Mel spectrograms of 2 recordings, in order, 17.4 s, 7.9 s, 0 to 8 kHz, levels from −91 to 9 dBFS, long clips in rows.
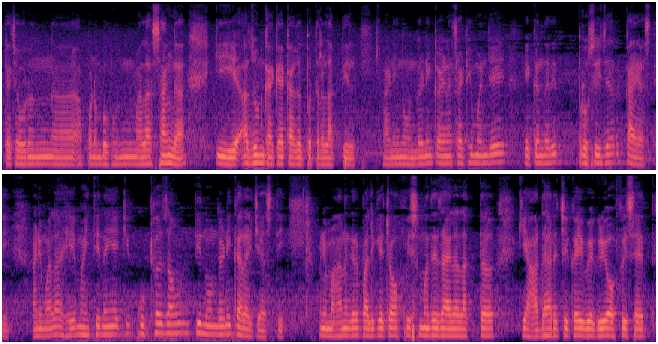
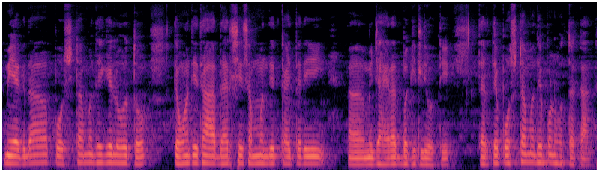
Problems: constant background noise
